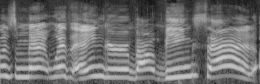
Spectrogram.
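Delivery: real surprised insight; sudden realization. Real, not acted. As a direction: blurt it out as it dawns on you. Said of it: "Oh my gosh, you guys, see?".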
